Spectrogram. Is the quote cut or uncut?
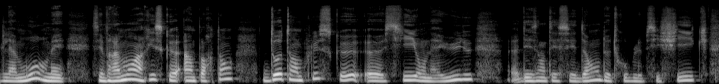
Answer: uncut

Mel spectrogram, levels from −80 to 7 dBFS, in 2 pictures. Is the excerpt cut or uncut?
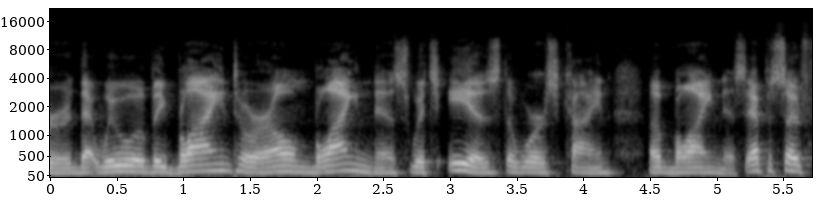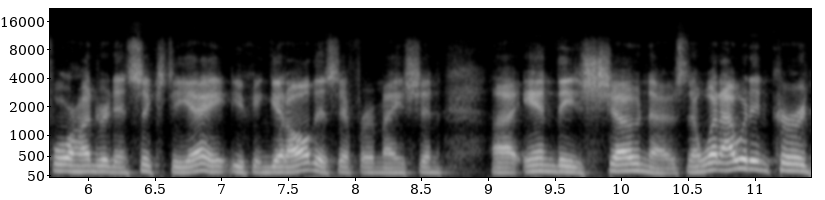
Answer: uncut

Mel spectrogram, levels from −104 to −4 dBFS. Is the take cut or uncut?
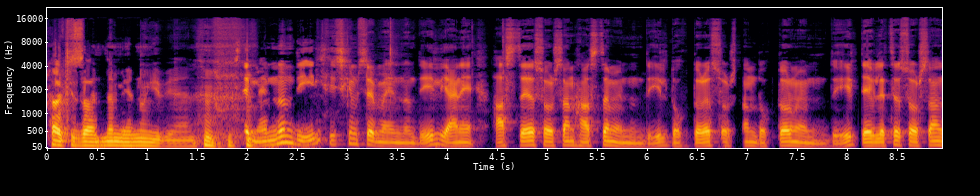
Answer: uncut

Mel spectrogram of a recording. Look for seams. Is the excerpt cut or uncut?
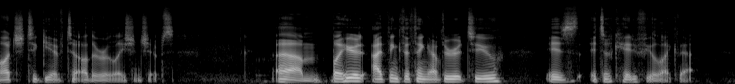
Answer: cut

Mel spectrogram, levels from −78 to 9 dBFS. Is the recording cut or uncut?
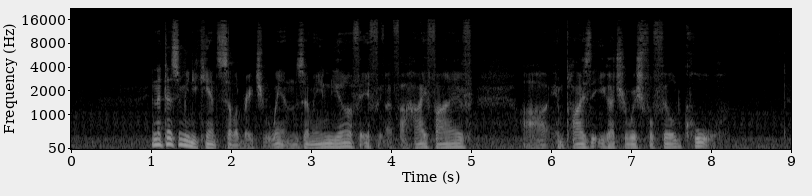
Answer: cut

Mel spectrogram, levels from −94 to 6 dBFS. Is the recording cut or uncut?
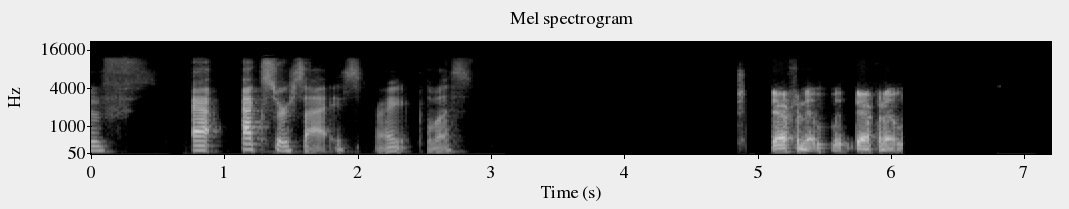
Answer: cut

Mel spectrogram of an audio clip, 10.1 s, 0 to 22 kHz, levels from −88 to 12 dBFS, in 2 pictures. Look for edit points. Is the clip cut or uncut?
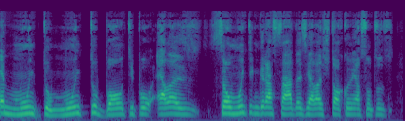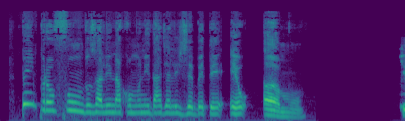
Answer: uncut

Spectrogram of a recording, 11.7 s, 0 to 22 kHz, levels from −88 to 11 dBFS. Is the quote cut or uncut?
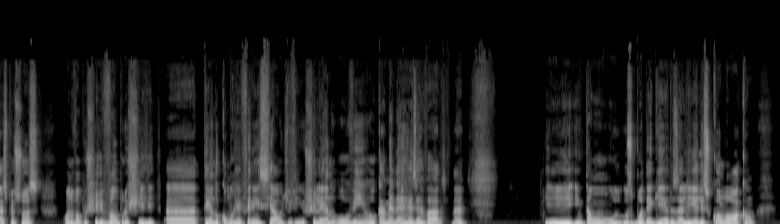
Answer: cut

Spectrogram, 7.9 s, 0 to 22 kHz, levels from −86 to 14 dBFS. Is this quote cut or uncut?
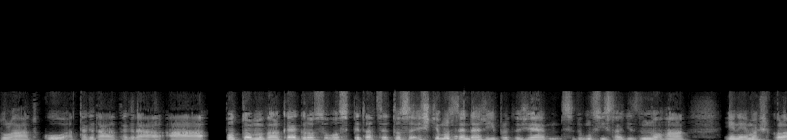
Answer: uncut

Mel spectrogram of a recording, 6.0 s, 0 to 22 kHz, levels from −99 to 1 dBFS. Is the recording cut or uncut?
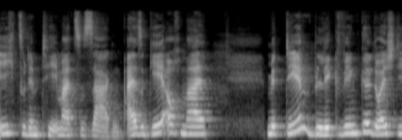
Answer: uncut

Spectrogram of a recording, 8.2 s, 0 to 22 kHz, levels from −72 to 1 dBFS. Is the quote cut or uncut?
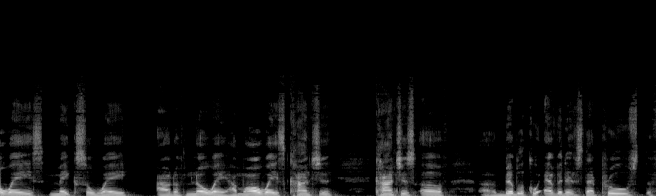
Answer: uncut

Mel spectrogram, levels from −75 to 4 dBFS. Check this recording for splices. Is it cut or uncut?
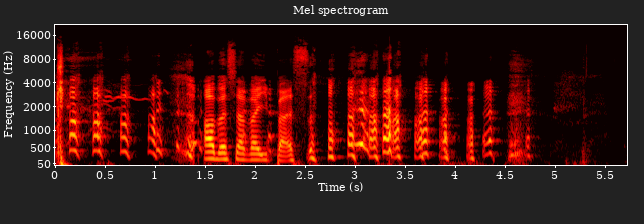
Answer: uncut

